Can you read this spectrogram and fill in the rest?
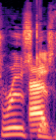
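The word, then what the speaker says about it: Hruska's: Hey, Haruska's off 71 on the way to Austin. – Just Ruska's. The H is silent.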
